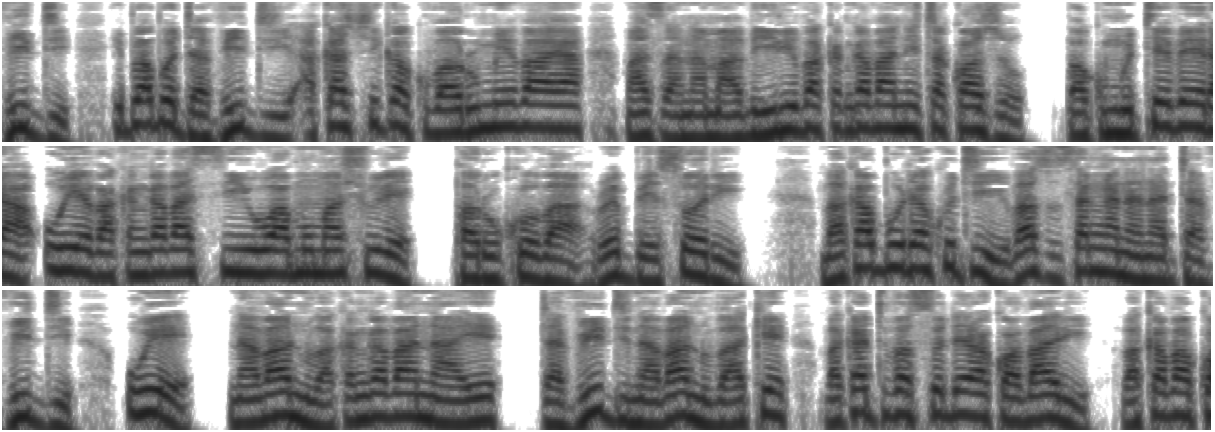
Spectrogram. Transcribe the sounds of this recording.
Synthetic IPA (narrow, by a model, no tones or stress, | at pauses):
idʱi | ip̬ap̬o̞dʱavʱidʱiakaʂik̬akuʋaɾume̞ʋajamazanamaʋiɾiʋakaŋɡaʋane̞takwaʐo̞pakumute̞ʋe̞ɾaʔuje̞ʋakaŋɡaʋasiːwamumaʃure̞ | paɾuko̞ʋarwe̞bʱe̞so̞ːɾi | ʋakaɓuɗakutiʋazo̞saŋɡananadʱavʱiːdʱi | uje̞naʋan̤uʋakaŋɡaʋanaːje̞d̥ʱavʱidʱinaʋan̤uʋake̞ | ʋakat̬iʋaso̞ɗe̞ɾakwaʋaɾiʋakaʋakwa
